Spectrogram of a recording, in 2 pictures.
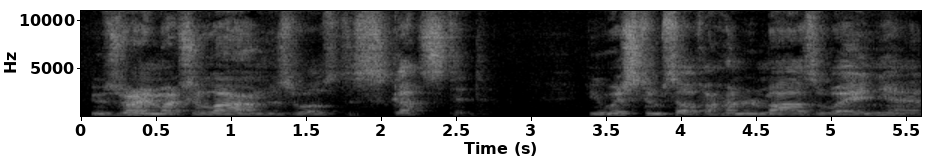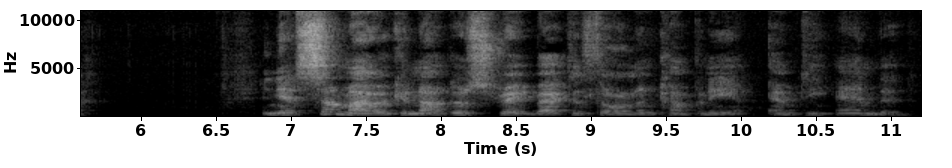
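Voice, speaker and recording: A man reading a storybook aloud as an expressive narrator. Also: medium pitch, moderate pace, echoey room, far from the mic. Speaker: storybook reader.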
